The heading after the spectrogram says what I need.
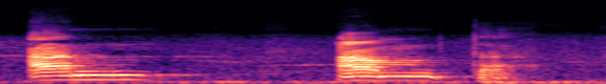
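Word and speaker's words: أنعمت: Jadi dibacanya an'amta. Annya jelas, bacaannya annya jelas, an'amta.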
